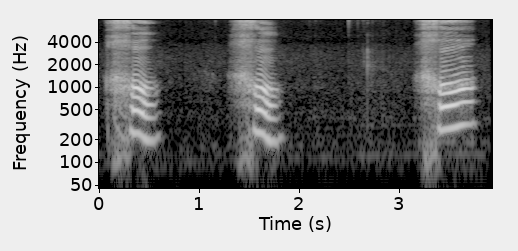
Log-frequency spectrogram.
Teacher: ada huruf How pengucapannya ini ngorok ho ho ho khan ya cara mengucapkannya itu agak ngorok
